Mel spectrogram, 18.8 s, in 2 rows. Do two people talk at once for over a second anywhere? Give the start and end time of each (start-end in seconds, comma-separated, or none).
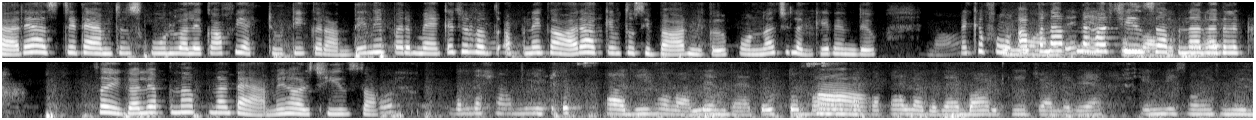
7.2-9.2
